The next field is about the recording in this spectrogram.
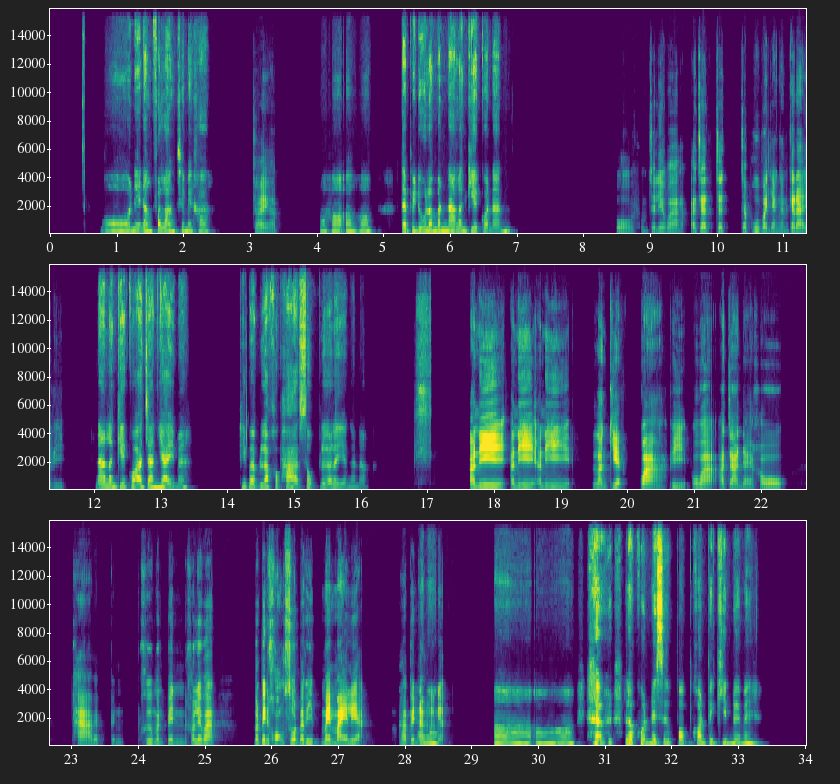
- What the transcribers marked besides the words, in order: tapping; other background noise; laugh; laughing while speaking: "แล้ว"
- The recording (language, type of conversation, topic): Thai, unstructured, อะไรทำให้ภาพยนตร์บางเรื่องชวนให้รู้สึกน่ารังเกียจ?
